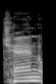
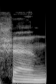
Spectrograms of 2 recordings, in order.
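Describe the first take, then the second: First: The name begins with a ch sound. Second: The name begins with a sh sound. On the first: The speaker calls it wrong. "I was calling you Chan" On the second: The speaker calls it right. "It's pronounced Shan"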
